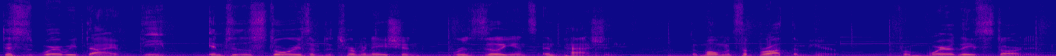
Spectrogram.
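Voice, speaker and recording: A man's voice: mid-range voice, big pitch swings, moderate pace, music in the background. A man hosting a podcast, opening with an upbeat scripted intro and then chatting casually with his guest. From US West Coast. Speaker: podcast host. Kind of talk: podcast interview.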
